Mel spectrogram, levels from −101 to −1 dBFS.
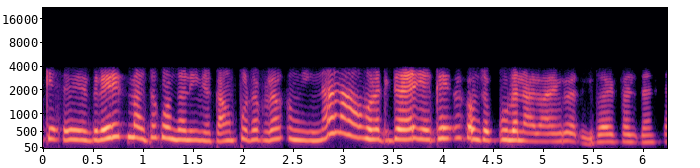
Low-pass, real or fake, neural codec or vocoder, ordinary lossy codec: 3.6 kHz; fake; codec, 16 kHz in and 24 kHz out, 0.4 kbps, LongCat-Audio-Codec, four codebook decoder; Opus, 24 kbps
